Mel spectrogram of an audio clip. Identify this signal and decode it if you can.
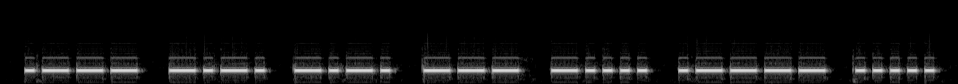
Morse code, heard as a keyed tone, about 14 wpm, 650 Hz. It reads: JCCO615
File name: jh8cbh / 2022cw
